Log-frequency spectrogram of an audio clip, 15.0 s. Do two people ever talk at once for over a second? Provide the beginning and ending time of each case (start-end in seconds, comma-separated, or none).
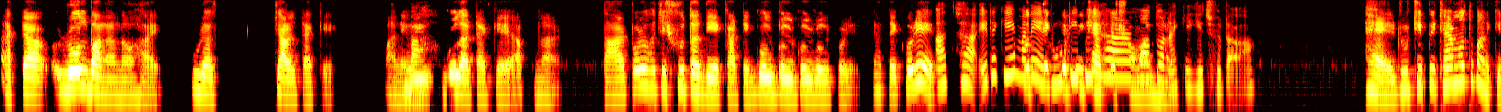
10.2-11.8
